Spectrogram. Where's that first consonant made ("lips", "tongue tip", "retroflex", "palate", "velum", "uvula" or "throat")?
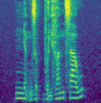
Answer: palate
